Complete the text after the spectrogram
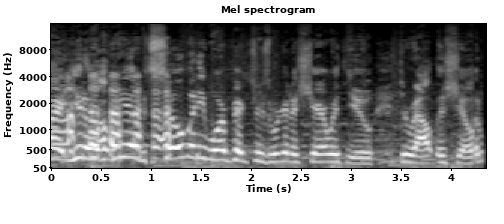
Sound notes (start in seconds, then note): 2.1 laughter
